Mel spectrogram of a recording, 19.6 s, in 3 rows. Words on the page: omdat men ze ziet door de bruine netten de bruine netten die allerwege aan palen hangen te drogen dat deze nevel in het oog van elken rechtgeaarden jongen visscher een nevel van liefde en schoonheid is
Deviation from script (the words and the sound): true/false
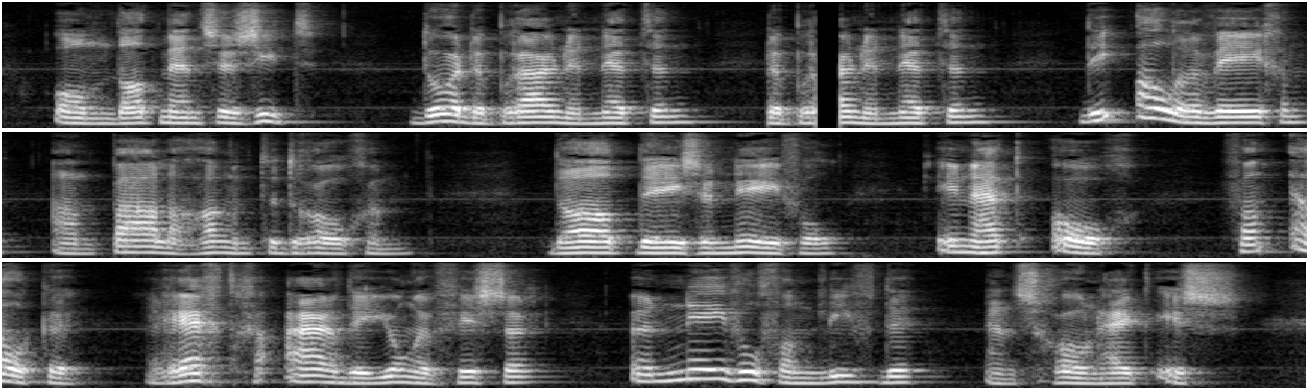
true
